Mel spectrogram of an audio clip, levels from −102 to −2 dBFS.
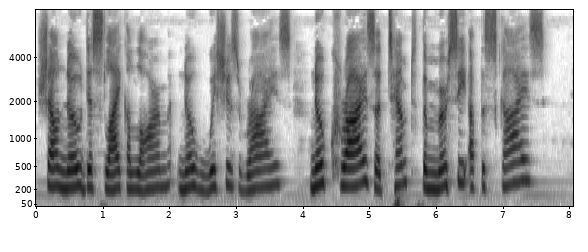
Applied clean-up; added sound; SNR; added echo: classical method log-MMSE.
